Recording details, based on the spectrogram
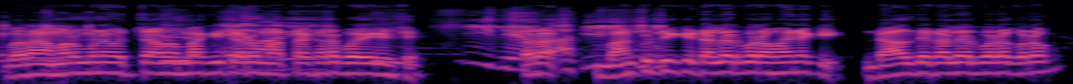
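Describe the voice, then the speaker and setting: A man's voice: fairly high pitch, little pitch movement, very fast, crowd noise, natural voice. A man voicing grumpy, foul-mouthed village men in a comic cartoon, coarse and exasperated.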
